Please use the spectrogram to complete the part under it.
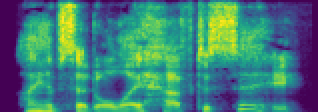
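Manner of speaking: sounding affronted, offended and put out. Gregson, pressed with more questions about the case, answers in an offended voice. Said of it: "in an offended voice".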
